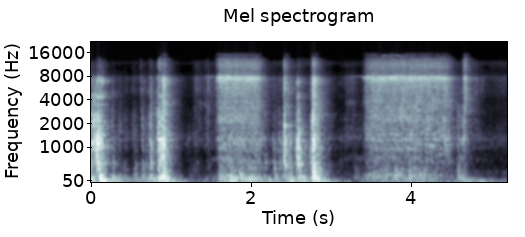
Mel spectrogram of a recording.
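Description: Cordless power driver running in several short bursts, driving the ski pylon's mounting bolts into a Sea-Doo deck. The bolts are run in only loosely for now.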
